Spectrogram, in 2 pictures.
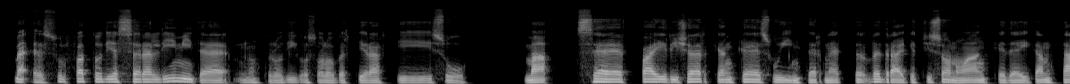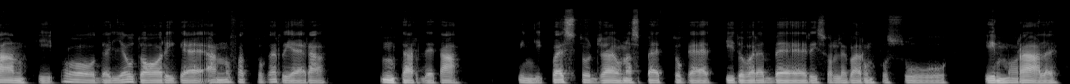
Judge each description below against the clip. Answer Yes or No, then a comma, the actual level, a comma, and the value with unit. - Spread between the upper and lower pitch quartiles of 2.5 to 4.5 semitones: Yes, average, 2.8 semitones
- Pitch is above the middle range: No, very low, 95 Hz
